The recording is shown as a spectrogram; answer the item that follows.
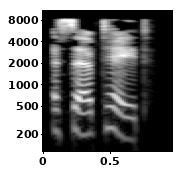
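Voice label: "aseptate", British English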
